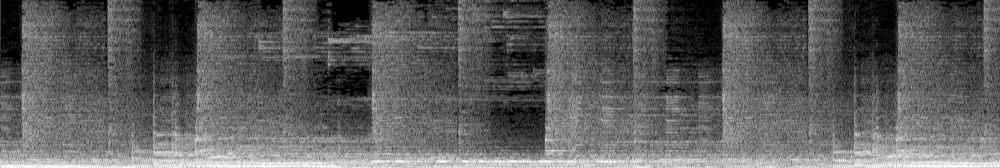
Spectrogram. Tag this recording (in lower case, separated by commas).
music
